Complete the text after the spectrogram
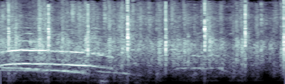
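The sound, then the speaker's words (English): An audience at the Investor Summit at Sea claps loudly and steadily for Tom Hopkins with dense, crackling applause, while a few gliding whistles or cheers fall in pitch during the first second before the clapping thins out. “How about a hammer, Tommy Hopkins?”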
